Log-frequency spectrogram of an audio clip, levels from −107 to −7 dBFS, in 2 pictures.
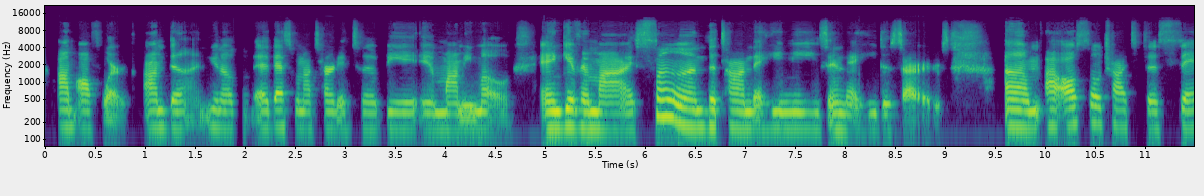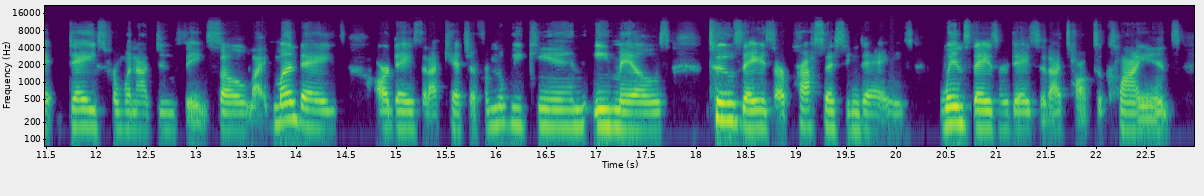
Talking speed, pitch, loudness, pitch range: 170 wpm, 155 Hz, -26 LUFS, 150-170 Hz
